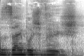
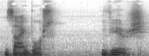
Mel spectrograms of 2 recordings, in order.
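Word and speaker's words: Seyboth Wild: I think those are like German names, but pronounced through Brazilian Portuguese.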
